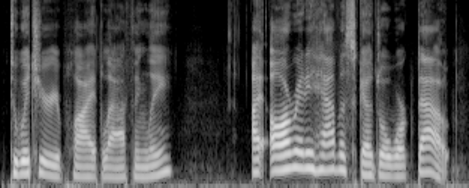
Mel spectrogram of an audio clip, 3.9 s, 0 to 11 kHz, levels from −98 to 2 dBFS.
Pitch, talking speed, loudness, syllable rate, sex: 175 Hz, 185 wpm, -19 LUFS, 6.6 syllables/s, female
